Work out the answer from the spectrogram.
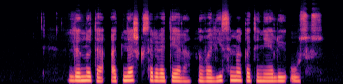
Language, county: Lithuanian, Kaunas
